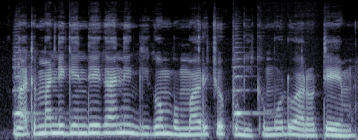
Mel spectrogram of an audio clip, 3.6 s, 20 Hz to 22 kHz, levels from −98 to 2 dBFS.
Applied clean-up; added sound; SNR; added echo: none; Bowed string instrument; 11 dB; none.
